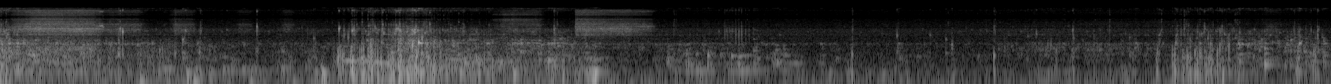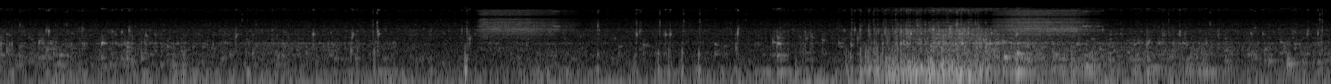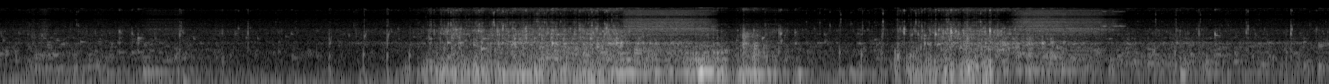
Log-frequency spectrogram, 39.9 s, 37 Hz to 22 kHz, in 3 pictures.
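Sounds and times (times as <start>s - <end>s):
diver breathing through regulator: 0.0s - 2.1s, 5.0s - 6.6s, 18.1s - 19.0s, 23.2s - 24.4s, 32.8s - 33.9s, 36.7s - 37.9s
faint water hiss: 0.0s - 3.5s, 4.7s - 11.6s, 12.6s - 20.4s, 23.0s - 30.6s, 32.6s - 35.3s, 36.5s - 39.9s
bubbling: 3.2s - 5.7s, 11.5s - 14.9s, 30.5s - 37.1s.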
